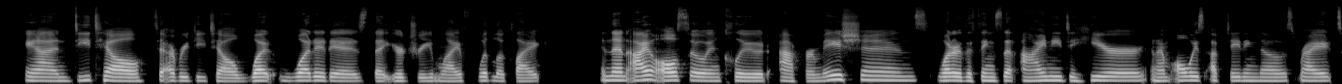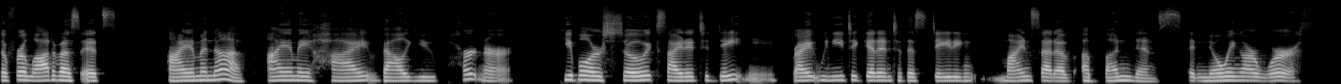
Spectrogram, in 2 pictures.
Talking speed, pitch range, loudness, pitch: 170 wpm, 170-190 Hz, -20 LUFS, 180 Hz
